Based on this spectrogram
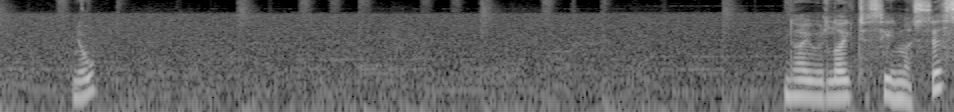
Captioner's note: static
